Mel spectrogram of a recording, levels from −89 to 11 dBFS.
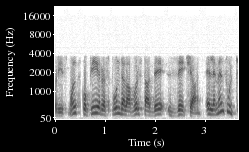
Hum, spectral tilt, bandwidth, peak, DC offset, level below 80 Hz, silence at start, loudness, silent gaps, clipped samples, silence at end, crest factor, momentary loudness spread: none; -7 dB/octave; 4.2 kHz; -4 dBFS; under 0.1%; -74 dBFS; 0 s; -21 LUFS; none; under 0.1%; 0 s; 16 dB; 4 LU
